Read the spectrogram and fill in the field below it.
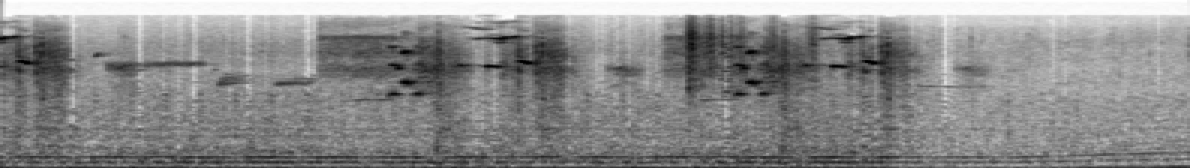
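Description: A bus engine idles with a low, steady rumble.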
